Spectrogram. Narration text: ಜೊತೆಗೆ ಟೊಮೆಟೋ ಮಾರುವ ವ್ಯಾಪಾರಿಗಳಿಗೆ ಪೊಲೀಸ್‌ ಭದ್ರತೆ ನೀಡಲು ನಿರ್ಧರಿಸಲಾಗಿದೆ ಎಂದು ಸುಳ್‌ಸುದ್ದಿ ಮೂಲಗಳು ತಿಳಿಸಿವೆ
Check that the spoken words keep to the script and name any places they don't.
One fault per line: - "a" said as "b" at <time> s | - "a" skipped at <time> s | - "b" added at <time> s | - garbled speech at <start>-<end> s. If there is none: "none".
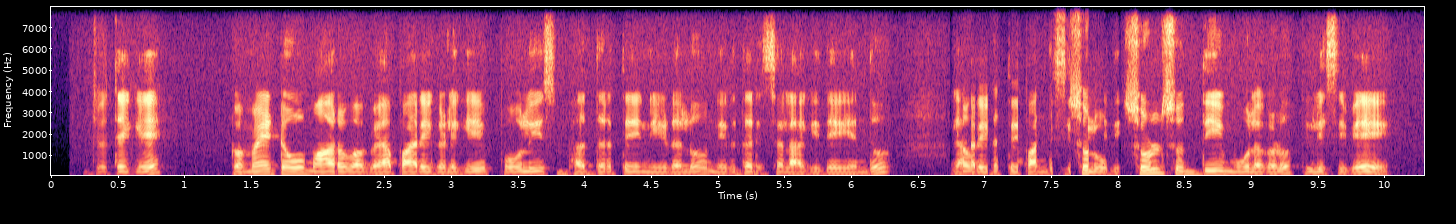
- garbled speech at 6.7-8.0 s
